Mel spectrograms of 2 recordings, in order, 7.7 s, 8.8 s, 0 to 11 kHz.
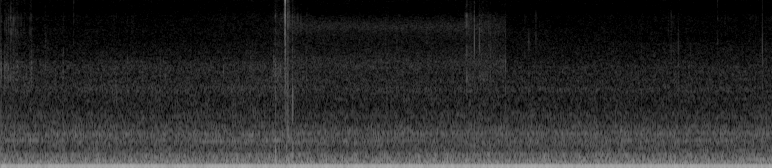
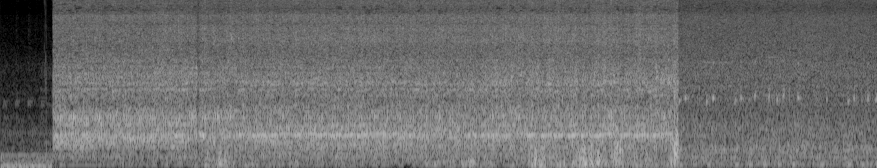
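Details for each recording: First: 2005 Chrysler Town & Country after replacing worn spark plugs that caused cylinder misfire: steady even low idle rumble, no stumbles. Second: 2005 Chrysler Town & Country at idle: uneven, chuffing, shaky idle with a squeaky exhaust; a cylinder-specific misfire code.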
